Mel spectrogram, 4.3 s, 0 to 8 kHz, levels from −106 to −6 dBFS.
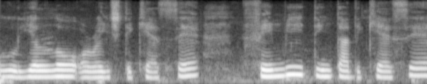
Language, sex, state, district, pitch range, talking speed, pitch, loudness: Nagamese, female, Nagaland, Kohima, 165-195 Hz, 125 wpm, 180 Hz, -15 LUFS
